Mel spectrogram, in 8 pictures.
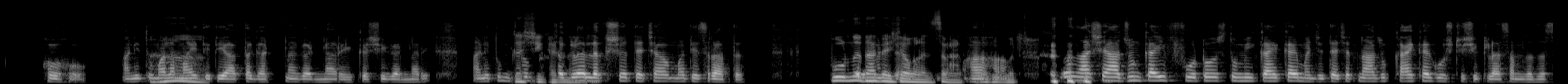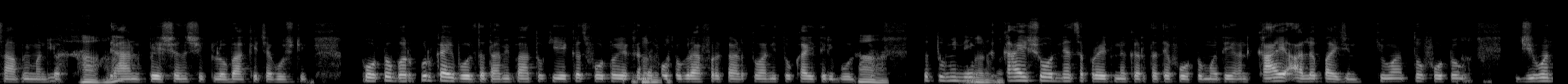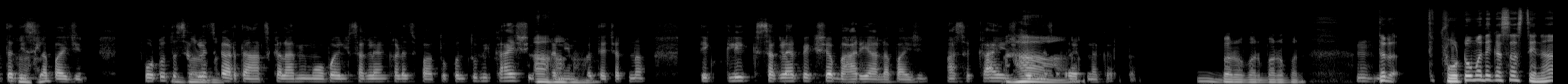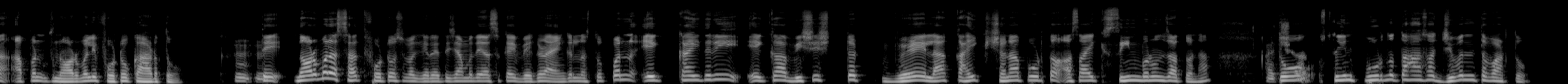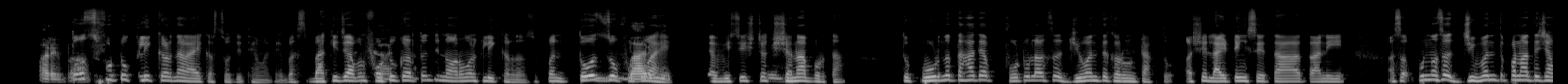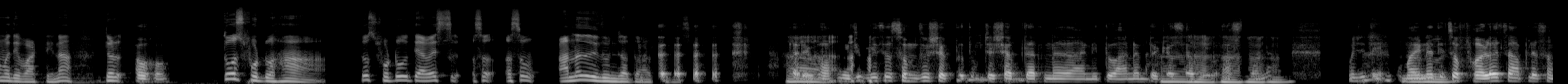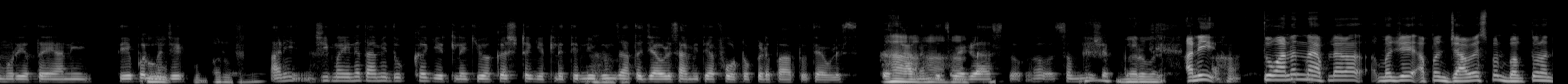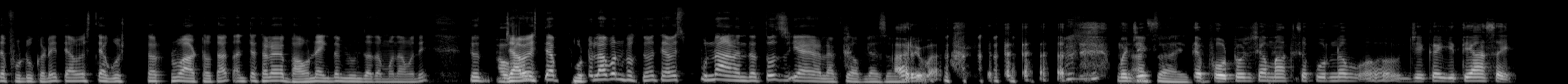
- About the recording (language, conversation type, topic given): Marathi, podcast, तुम्हाला शिकण्याचा आनंद कधी आणि कसा सुरू झाला?
- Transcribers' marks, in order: tapping; other background noise; chuckle; "अजून" said as "अजूक"; "पाहिजे" said as "पाहिजेन"; "पाहिजे" said as "पाहिजेन"; unintelligible speech; "पाहिजे" said as "पाहिजेन"; chuckle; joyful: "अरे वाह! म्हणजे मी तर … असतो, हे ना?"; chuckle; other street noise; chuckle; laugh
